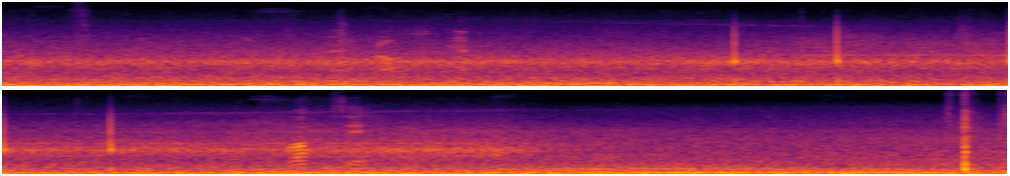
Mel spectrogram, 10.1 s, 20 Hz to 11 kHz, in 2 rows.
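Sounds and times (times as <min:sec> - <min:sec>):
tennis racket striking ball: 0:03.6 - 0:05.7, 0:09.7 - 0:10.0.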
